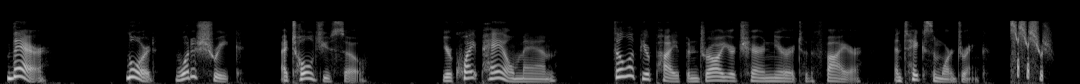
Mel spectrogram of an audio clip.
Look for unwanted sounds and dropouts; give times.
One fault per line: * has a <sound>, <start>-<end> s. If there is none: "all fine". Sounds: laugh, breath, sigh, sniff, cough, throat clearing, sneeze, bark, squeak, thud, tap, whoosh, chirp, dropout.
* has a chirp, 10.1-10.6 s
